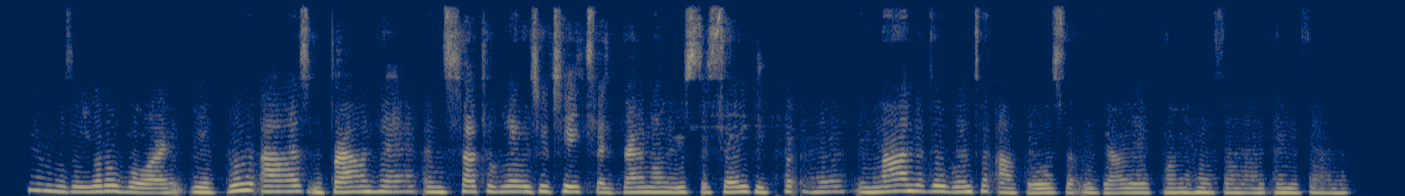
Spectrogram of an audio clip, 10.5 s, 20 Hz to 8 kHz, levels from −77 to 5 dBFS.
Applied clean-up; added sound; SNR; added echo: neural mask model DeepFilterNet 3.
